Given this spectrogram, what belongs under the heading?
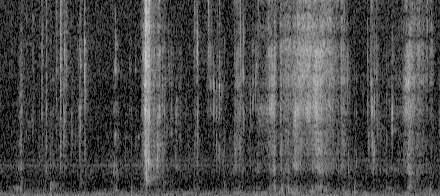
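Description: Noodles in homemade soup being bitten and chewed close to the mic, soft wet crunching and mouth noises with one sharper bite, steady over a noisy background.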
